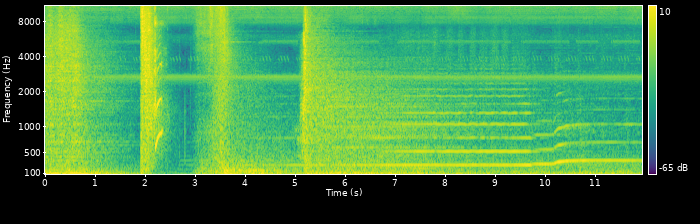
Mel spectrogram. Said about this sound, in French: On aurait dit un coup de feu.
